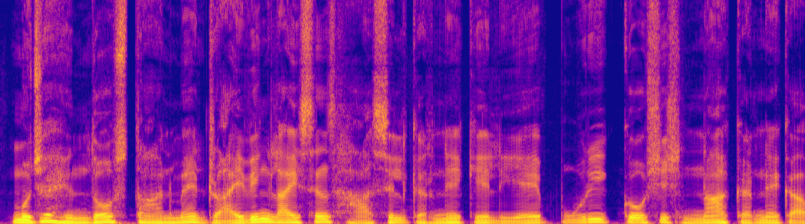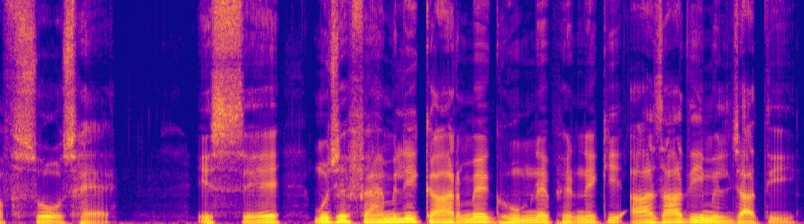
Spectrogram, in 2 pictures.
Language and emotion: Urdu, sad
